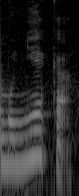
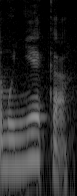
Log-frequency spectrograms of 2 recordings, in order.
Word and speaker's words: muñeca: Now, the way you pronounce wrist, la muñeca. The N with the squiggly line, which is called a tilde, actually is an NY sound. Repeat after me, la muñeca. Again. La muñeca.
